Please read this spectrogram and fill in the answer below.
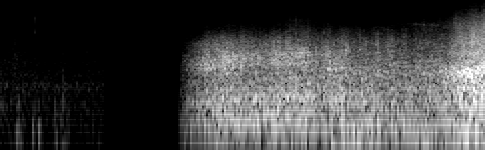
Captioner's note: whooshing sound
